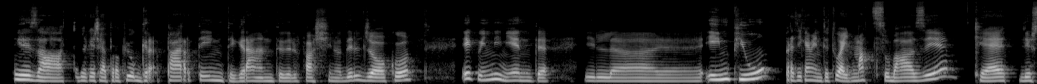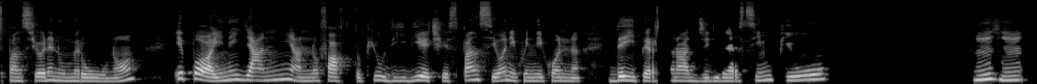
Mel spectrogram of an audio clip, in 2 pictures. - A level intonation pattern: No, average, 3.5 semitones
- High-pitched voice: No, medium, 175 Hz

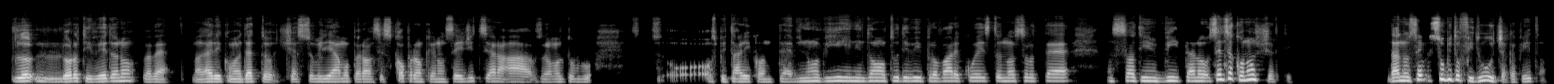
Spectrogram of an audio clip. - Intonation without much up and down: No, average, 3.3 semitones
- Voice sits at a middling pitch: Yes, medium, 145 Hz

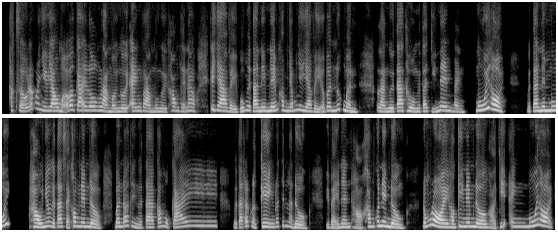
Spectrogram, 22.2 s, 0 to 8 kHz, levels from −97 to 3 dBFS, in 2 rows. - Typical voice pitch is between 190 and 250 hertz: No, very high, 265 Hz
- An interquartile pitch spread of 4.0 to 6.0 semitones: No, average, 3.6 semitones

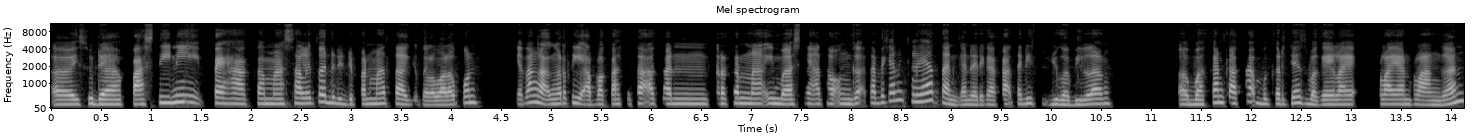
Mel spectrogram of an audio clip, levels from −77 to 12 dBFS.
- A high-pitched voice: Yes, high, 195 Hz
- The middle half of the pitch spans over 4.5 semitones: No, average, 2.9 semitones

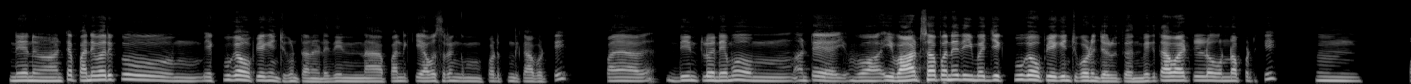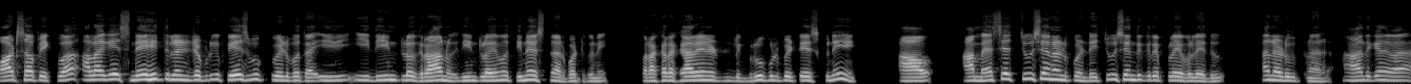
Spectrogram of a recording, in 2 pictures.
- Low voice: No, medium, 185 Hz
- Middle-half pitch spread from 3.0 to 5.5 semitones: Yes, average, 3.6 semitones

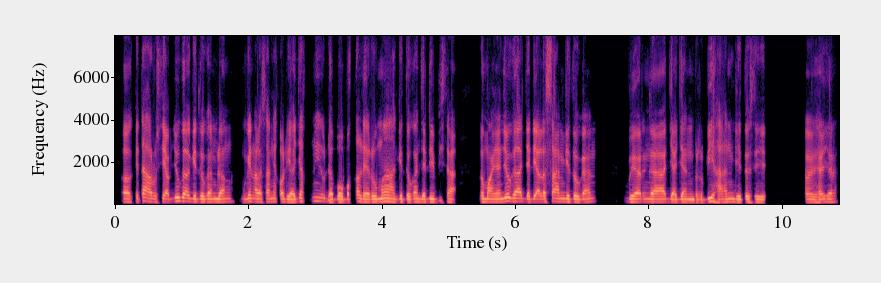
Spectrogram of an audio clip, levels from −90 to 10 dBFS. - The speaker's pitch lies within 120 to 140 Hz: Yes, low, 135 Hz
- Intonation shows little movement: Yes, narrow, 1.6 semitones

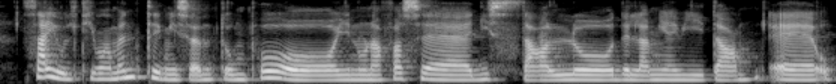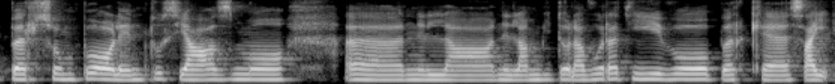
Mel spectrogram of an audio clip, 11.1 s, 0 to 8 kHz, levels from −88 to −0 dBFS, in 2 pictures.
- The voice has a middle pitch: Yes, medium, 175 Hz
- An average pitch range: No, narrow, 1.9 semitones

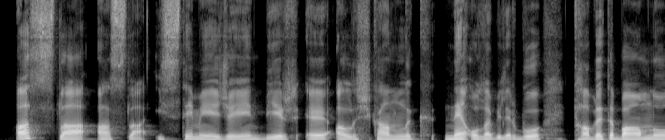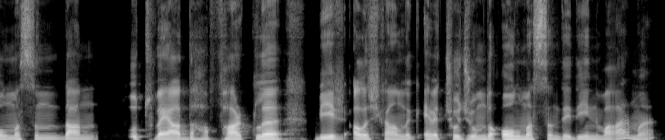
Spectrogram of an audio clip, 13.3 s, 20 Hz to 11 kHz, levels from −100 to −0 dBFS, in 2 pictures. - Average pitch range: No, narrow, 2.1 semitones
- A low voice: Yes, low, 125 Hz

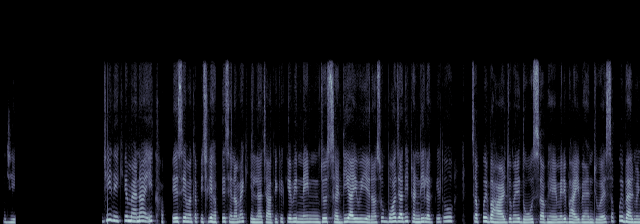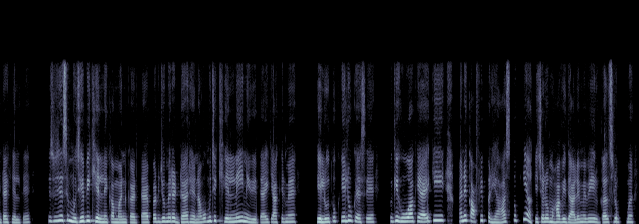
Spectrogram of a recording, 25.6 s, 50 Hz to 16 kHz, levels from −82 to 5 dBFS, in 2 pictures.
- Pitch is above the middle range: Yes, high, 235 Hz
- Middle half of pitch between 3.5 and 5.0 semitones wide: Yes, average, 3.8 semitones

